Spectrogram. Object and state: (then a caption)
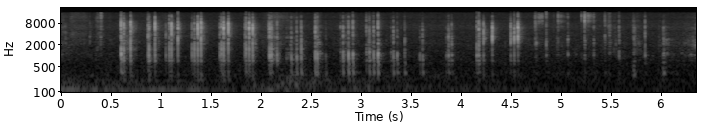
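Plastic lotion pump bottle tapped with nails. Long nails tap quickly on a large, apparently full, 1-litre white plastic Sorbolene moisturiser pump bottle. About 29 quiet, bright, clicky taps come in an uneven rhythm. Each one is dry and dies away almost instantly.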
